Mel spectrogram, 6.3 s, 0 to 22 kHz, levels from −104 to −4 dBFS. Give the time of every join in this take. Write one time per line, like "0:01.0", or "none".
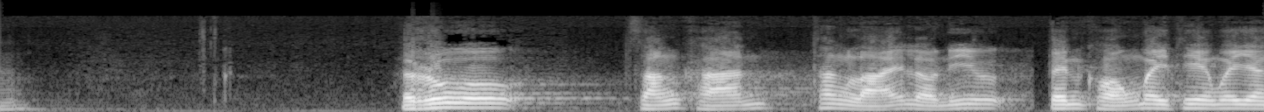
0:05.2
